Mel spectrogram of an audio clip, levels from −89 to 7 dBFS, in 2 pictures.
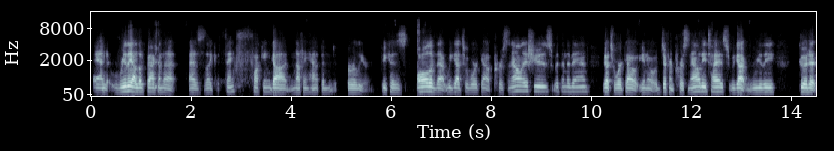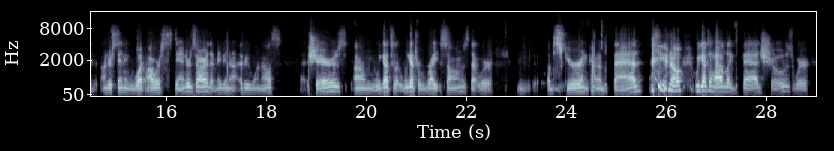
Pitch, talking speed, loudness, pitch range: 135 Hz, 170 wpm, -20 LUFS, 130-150 Hz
